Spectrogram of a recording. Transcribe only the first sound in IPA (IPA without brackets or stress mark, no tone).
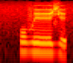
o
